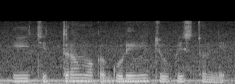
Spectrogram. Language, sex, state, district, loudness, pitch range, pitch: Telugu, male, Telangana, Hyderabad, -17 LUFS, 140-150 Hz, 150 Hz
